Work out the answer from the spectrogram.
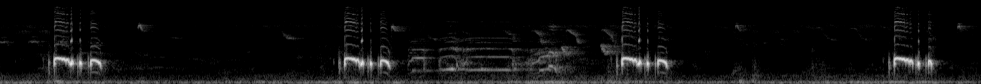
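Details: Zebra dove of a local strain singing steadily with a clear voice, as a lure for doves: four cooing phrases repeated roughly every three seconds, each a long note and two clipped coos, with faint twittering of other birds between.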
